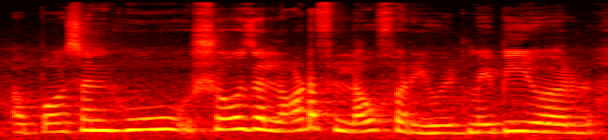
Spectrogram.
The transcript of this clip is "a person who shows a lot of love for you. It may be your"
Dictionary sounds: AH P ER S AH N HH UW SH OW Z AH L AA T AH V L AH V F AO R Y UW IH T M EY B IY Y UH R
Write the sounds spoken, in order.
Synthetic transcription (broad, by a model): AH P ER S AH N HH UW SH OW Z AH L AA T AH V L AH V F AO R Y UW IH T M EY B IY Y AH R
